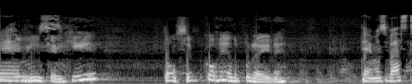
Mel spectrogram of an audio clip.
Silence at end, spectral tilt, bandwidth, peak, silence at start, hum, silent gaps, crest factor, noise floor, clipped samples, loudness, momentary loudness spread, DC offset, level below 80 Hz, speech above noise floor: 0 s; -6.5 dB/octave; 11 kHz; 0 dBFS; 0 s; none; none; 12 dB; -33 dBFS; 0.1%; -12 LUFS; 7 LU; 0.8%; -50 dBFS; 22 dB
